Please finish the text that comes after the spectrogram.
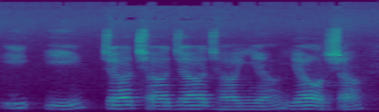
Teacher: इनका उच्चारण स्थान है तालु और इनको हम तालव्य बोलते हैं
